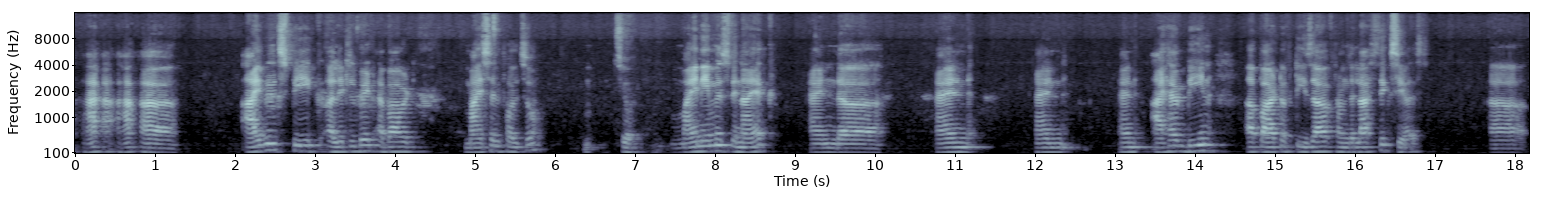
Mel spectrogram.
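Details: Adult man who stutters, member of a stammering association for 6 years, speech showing word repetitions; stuttering.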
